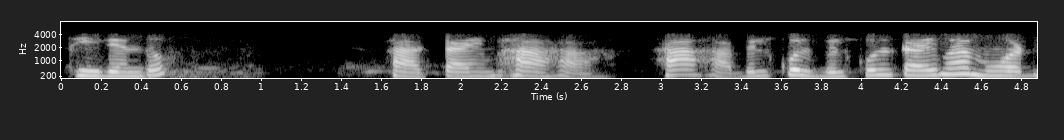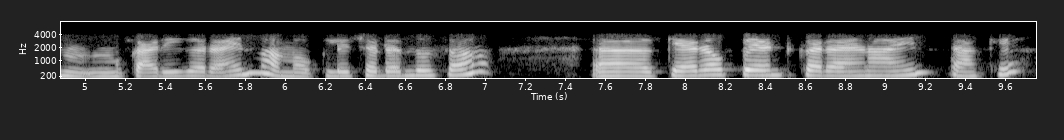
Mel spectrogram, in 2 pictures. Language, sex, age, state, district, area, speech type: Sindhi, female, 45-60, Uttar Pradesh, Lucknow, urban, conversation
